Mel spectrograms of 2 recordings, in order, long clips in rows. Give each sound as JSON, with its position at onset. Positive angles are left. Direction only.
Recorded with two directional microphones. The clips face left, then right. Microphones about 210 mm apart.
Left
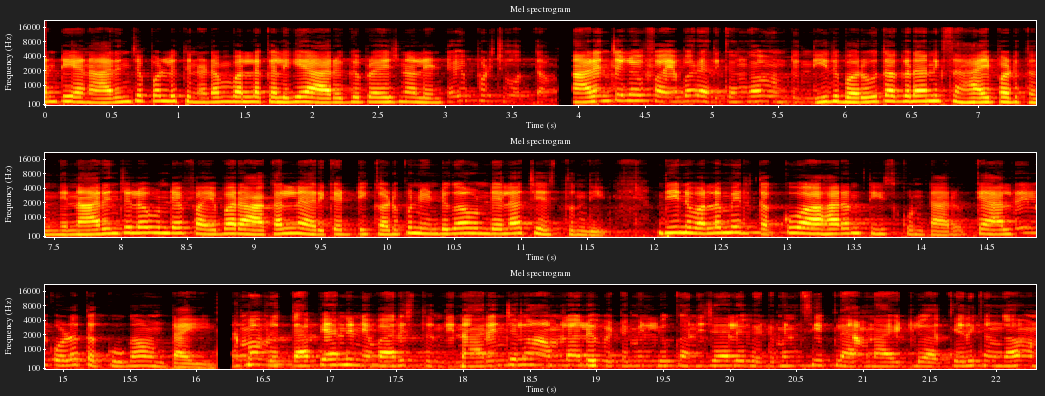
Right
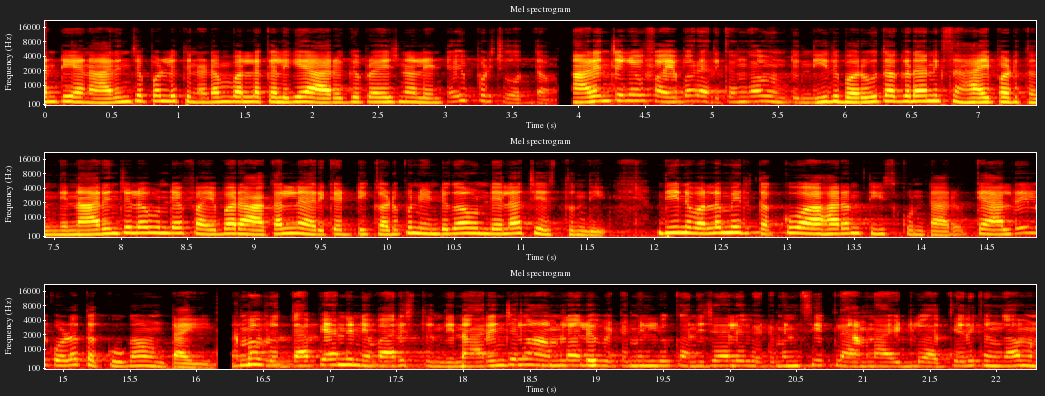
{"t": 0.1, "sound": "speech", "side_deg": -50}
{"t": 4.8, "sound": "speech", "side_deg": 0}
{"t": 5.4, "sound": "speech", "side_deg": -40}
{"t": 16.6, "sound": "speech", "side_deg": 0}
{"t": 17.5, "sound": "speech", "side_deg": -50}
{"t": 19.6, "sound": "speech", "side_deg": 0}
{"t": 21.4, "sound": "speech", "side_deg": 0}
